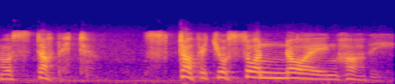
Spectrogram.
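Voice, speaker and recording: An actress playing a bride possessed by a dead wife, theatrical and halting in old-time radio style, on a worn old recording. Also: female voice, mid-range voice, expressive, dull audio. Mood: cold, accusing. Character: vengeful dead wife speaking through a frail young bride.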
